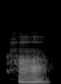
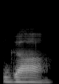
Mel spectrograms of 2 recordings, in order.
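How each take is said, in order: First: The first consonant is voiceless, without vibration. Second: The first consonant is voiced, with vibration. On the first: The speaker calls it right. "in Korean language, there's no vibration" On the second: The speaker calls it wrong. "There is a vibration uh, in Russian language"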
